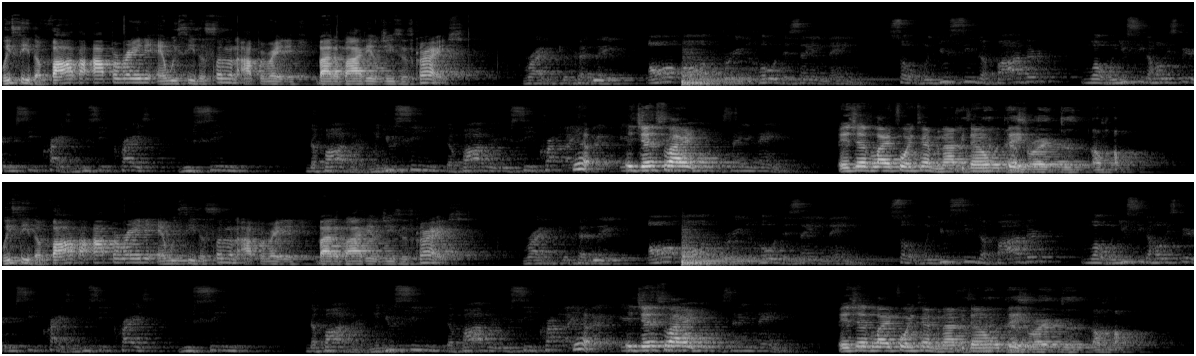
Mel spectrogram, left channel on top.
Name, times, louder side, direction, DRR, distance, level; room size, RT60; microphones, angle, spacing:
voice 1, 0.0-4.6 5.9-6.0 17.6-17.8 18.2-18.9 20.3-22.2, left 4 dB, 25° left, 8 dB, 0.4 m, -24 dB
voice 2, 5.2-6.2 6.5-10.5 10.8-13.4 13.7-14.3 15.0-19.8, left 1 dB, ahead, -5 dB, 0.7 m, -42 dB
Drum, 6.8-9.3, right 1 dB, 50° right, 0.7 m, -37 dB
voice 3, 21.4-23.1, left 4 dB, 65° left, 3 dB, 0.9 m, -31 dB
9.6 x 4.0 x 3.2 m, 1.1 s
head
